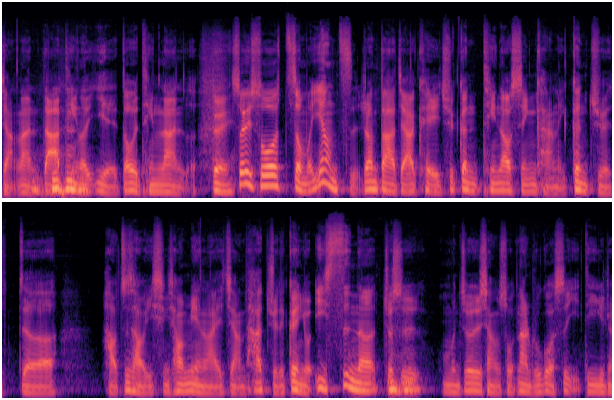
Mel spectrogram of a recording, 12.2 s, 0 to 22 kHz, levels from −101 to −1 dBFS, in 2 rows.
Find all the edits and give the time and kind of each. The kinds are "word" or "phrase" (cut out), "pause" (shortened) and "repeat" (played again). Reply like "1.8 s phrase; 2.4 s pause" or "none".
none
